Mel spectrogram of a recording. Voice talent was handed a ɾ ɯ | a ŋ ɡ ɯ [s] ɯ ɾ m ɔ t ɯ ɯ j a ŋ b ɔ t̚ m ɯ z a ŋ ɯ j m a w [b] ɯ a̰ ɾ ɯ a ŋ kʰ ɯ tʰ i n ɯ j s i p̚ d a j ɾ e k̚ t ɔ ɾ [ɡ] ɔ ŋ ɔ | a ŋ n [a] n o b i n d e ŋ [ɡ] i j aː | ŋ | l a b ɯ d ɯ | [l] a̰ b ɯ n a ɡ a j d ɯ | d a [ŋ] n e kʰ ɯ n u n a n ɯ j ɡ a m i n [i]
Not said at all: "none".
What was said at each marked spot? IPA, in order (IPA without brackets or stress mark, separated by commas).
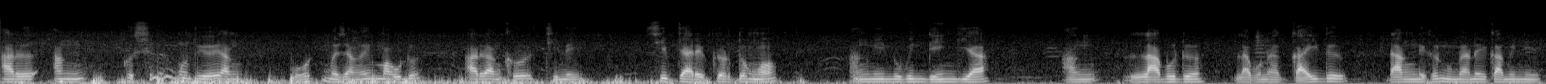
s, d, d, i, ɡ, l, ŋ, i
